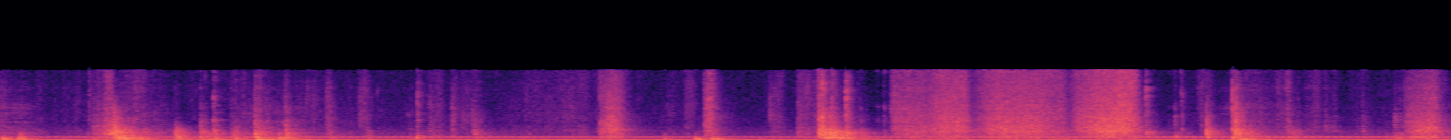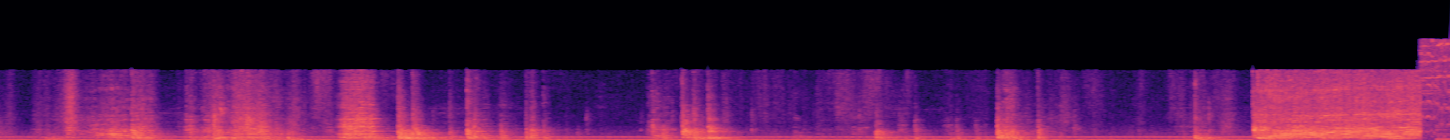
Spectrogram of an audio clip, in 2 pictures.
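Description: Electric angle grinder running with a steady whine, its disc scraping the sheet steel of a car fender in short, irregular passes. About a second and a half before the end it gives way to a louder burst of music.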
